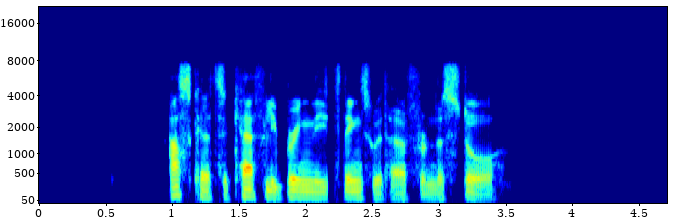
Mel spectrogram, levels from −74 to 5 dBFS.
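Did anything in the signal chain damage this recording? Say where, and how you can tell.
Yes. The damage happened on the radio link, as lost AMR speech frames. There are two short holes. The first runs from 0.31 to 0.39 s, about 80 ms, which fits four 20 ms frames. The second runs from 2.15 to 2.24 s, about 60 ms, between "her to carefully bring" and "things with her from". The decoder reuses the last good pitch and vocal-tract settings at falling gain. The sound smears briefly, then sinks quickly toward silence.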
